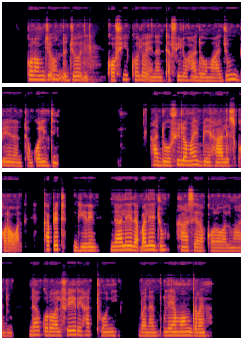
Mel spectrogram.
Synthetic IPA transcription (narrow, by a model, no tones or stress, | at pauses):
kɔɾɔmd͡ʒɛɔnɗɔd͡ʒoɗi | kʰɔfikʰɔlɔɛnantafilɔɦadɔmad͡ʒumbɛnantaɡoldin | hadɔfilɔmajbɛɦalɛskʰɔɾɔ̰wa̰l | kapɛtɡiɾɛn | ndalɛdaɓaled͡ʒumhasɛɾakʰɔɾɔwalmad͡ʒum | ndakɔɾɔwalfɛɾɛɦatʰːoni | banalɛmɔŋɡɾɛn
